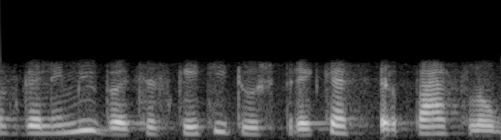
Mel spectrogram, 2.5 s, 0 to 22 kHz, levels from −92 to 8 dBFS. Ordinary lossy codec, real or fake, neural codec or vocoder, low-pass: Opus, 32 kbps; real; none; 3.6 kHz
